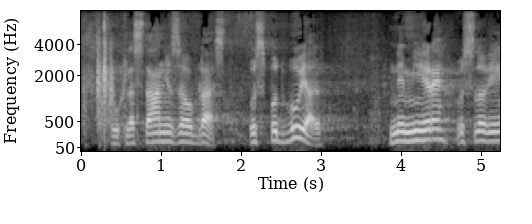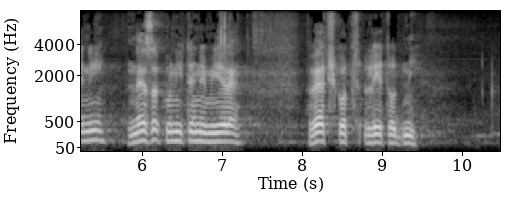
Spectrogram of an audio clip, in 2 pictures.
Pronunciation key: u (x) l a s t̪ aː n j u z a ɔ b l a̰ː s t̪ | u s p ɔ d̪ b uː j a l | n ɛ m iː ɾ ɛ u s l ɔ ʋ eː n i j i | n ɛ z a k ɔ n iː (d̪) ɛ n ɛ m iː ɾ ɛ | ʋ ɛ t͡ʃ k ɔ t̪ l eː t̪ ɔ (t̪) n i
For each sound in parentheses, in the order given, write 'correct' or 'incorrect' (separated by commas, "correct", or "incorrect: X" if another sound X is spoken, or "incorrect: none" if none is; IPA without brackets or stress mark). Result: correct, incorrect: t̪, incorrect: d̪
